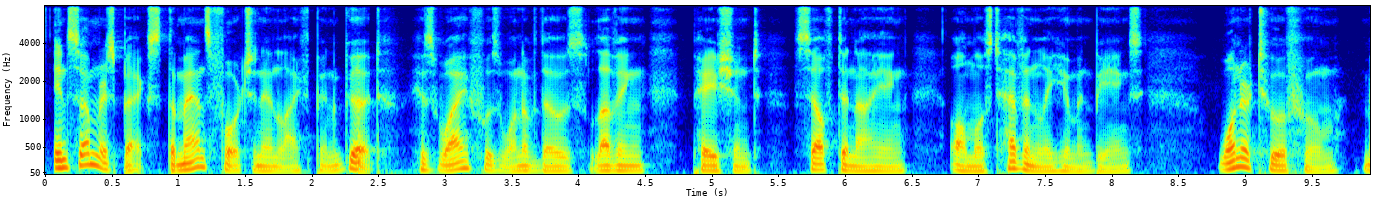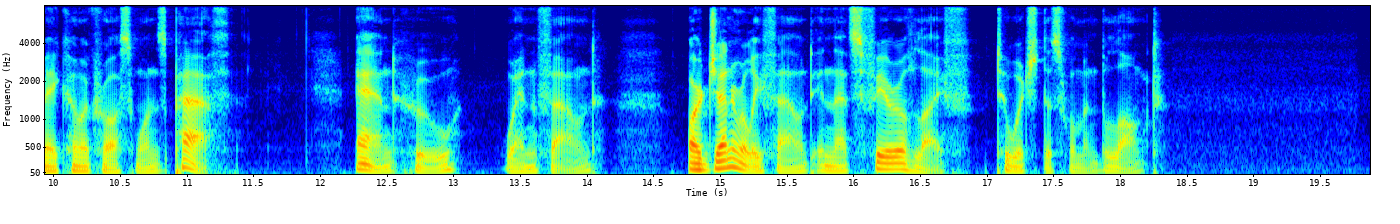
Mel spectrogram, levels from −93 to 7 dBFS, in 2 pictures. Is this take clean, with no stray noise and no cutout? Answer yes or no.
yes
